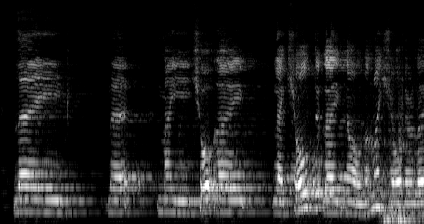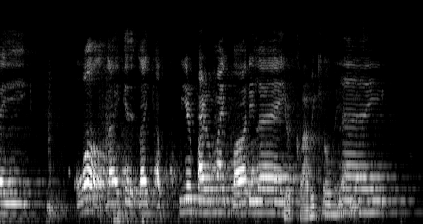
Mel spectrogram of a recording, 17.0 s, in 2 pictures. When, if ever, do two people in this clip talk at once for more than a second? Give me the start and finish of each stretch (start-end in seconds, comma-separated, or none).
none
